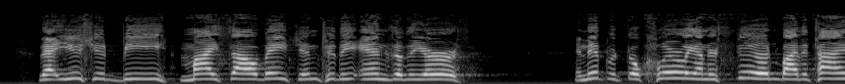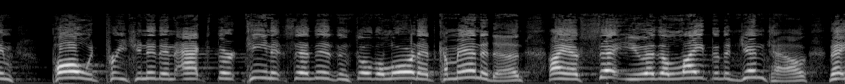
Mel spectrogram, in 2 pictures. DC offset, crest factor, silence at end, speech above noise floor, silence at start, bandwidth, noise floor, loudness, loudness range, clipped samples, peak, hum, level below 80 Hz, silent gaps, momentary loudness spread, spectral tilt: under 0.1%; 16 dB; 0 s; 43 dB; 0.4 s; 11.5 kHz; -62 dBFS; -19 LUFS; 5 LU; under 0.1%; -2 dBFS; none; -62 dBFS; none; 12 LU; -4 dB/octave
